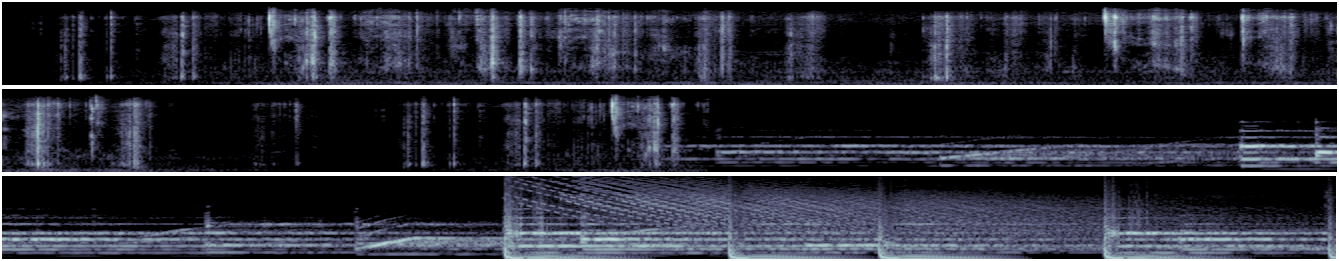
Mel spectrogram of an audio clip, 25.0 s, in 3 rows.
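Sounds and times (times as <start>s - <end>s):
biting and chewing crunches: 0.2s - 12.8s.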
